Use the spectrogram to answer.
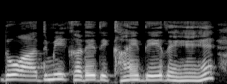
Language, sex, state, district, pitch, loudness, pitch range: Hindi, female, Karnataka, Bangalore, 205 Hz, -13 LUFS, 200-225 Hz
